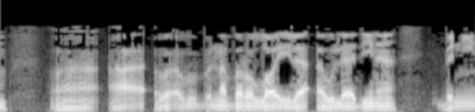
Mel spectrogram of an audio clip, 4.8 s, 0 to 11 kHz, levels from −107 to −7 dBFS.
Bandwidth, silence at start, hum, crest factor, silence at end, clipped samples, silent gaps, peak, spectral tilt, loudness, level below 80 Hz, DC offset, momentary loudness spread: 5 kHz; 0 s; none; 14 dB; 0 s; under 0.1%; none; -2 dBFS; -12.5 dB/octave; -17 LUFS; -32 dBFS; under 0.1%; 9 LU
